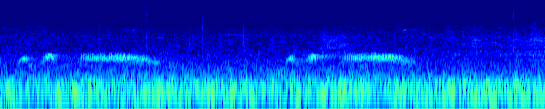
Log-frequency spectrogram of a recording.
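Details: Spotted dove lure call used for trapping, heard twice at a distance: a couple of short soft notes leading into a drawn-out mellow coo, largely masked by heavy low background rumble.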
